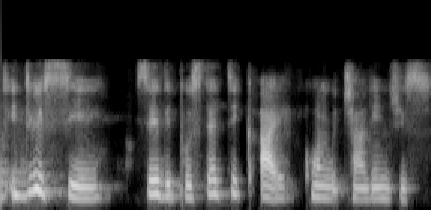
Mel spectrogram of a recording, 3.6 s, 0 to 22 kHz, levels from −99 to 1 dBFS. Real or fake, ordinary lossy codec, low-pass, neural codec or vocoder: fake; none; 7.2 kHz; codec, 16 kHz, 1.1 kbps, Voila-Tokenizer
